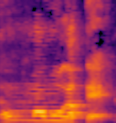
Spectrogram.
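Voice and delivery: emphatic Tosa dialect. Real, not acted. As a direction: speak up in local Tosa-ben. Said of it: "じゃあ土佐弁でやる気ね".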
